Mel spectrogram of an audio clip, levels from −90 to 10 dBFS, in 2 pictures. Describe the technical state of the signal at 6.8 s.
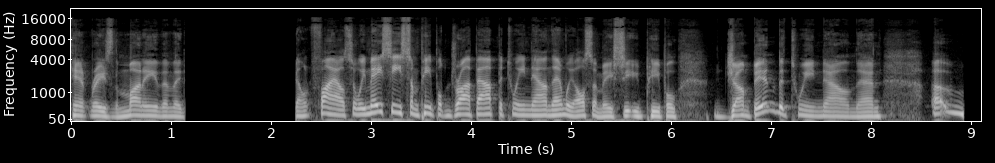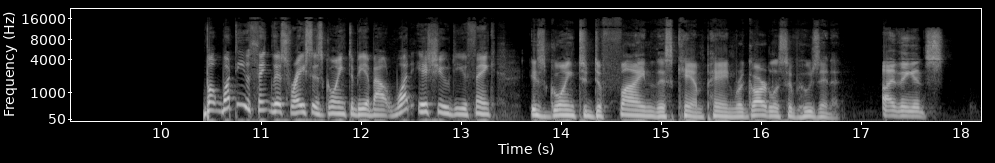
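At 6.8 s the speech signal is intact, with no audible technical fault at that moment.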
